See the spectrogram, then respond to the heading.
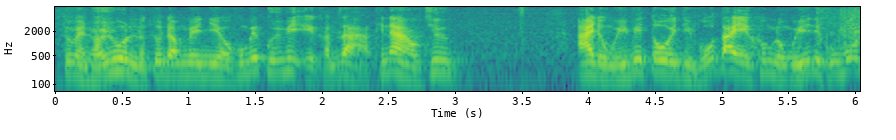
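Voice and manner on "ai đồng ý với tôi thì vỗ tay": ordinary delivery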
